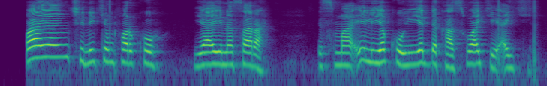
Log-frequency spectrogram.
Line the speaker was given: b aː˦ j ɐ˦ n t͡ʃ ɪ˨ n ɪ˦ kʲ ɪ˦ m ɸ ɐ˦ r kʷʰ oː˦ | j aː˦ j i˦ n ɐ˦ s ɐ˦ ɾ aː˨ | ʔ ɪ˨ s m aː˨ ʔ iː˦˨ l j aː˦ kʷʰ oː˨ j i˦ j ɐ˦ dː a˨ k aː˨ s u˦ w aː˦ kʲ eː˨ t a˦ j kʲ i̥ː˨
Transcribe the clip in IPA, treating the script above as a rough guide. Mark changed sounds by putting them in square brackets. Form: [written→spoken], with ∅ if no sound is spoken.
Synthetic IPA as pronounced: b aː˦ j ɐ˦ n t͡ʃ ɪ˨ n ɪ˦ kʲ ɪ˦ m ɸ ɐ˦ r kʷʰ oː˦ | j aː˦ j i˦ n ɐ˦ s ɐ˦ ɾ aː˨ | ʔ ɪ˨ s m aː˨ ʔ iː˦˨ l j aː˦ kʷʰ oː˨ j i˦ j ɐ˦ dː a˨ k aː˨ s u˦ w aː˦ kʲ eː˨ [t→ʔ] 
